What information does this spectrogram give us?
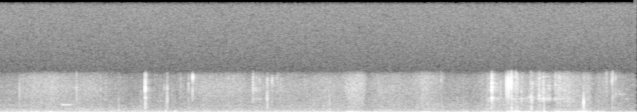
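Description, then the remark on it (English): Fumbling with a cell phone that had been left on: scattered plastic clicks, taps and rustling, building to a few sharper snaps near the end as the battery is pulled out so it stops making its tune. No one speaks. “I had a cell phone on, and I just, instead of going there and shutting it off, then it makes a little tune.”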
